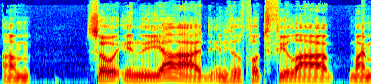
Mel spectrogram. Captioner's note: speaking in foreign language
